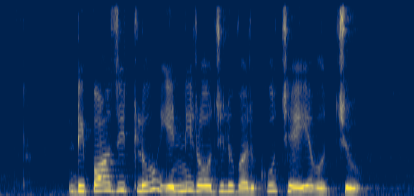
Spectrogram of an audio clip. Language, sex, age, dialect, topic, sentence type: Telugu, female, 18-24, Utterandhra, banking, question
